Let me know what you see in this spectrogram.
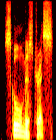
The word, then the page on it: schoolmistress: American English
